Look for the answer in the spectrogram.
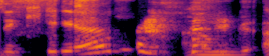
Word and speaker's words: Zakiya: It's when I feel like people break the syllables down in the incorrect space that it throws me. It's like, oh, it's Zakiya. I'm like, that's not what it says.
